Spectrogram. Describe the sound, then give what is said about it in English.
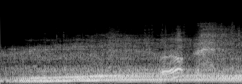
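A car engine revs as the driver accelerates, a steady, loud mechanical drone whose tone climbs gradually, with a brief voice partway through. “Go on, give her the gas.”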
